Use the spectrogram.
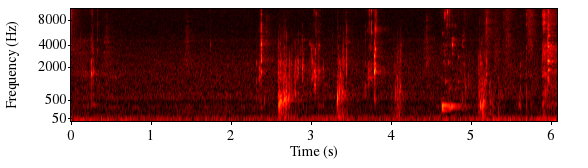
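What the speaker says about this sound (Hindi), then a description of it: "आपके सामने देखो मैं एक घूंट लगाता" A sip of water from a glass, heard as a few small wet slurps and gulps scattered over several seconds against a faint, steady room hiss.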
